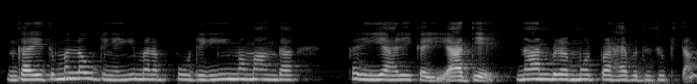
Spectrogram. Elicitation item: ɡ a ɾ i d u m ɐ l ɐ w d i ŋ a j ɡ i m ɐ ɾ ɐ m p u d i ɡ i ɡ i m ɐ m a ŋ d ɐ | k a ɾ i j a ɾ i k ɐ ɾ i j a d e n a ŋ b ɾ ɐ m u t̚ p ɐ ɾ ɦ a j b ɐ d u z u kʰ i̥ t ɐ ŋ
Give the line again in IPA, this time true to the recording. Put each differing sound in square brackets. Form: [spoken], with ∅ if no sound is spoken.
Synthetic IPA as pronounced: ɡ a ɾ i d u m ɐ l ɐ w d i ŋ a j ɡ i m ɐ ɾ ɐ m p u d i ɡ i ɡ i m ɐ m a ŋ d ɐ | k [ɐ] ɾ i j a ɾ i k ɐ ɾ i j a d e n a [n] b ɾ ɐ m [o] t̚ p ɐ ɾ ɦ a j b ɐ d u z u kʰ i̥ t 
